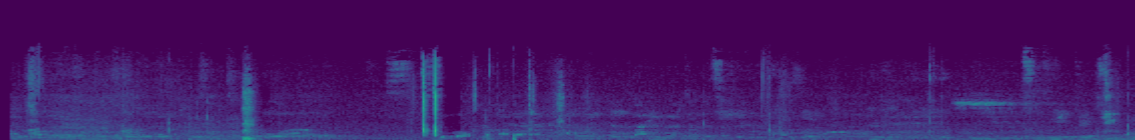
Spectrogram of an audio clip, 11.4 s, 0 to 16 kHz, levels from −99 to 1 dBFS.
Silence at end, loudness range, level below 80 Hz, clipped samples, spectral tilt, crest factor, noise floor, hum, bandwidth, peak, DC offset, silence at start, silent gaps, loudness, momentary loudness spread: 0 s; 22 LU; -82 dBFS; under 0.1%; -1.5 dB/octave; 44 dB; -73 dBFS; none; 11 kHz; -8 dBFS; under 0.1%; 0.1 s; none; -42 LUFS; 19 LU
